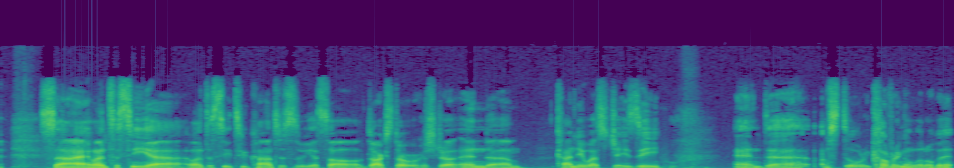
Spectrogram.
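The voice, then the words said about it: Scratchy, slightly hoarse voice. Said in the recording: “my voice is a little scratchy”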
